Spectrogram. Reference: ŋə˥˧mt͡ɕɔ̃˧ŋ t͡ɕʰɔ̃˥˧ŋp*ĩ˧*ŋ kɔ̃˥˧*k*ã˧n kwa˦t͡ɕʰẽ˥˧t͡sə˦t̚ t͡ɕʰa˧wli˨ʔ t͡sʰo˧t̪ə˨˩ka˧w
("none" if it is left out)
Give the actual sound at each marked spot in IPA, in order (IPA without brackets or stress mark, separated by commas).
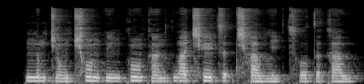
ĩ˧, k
